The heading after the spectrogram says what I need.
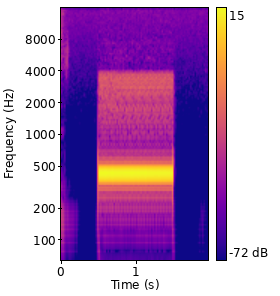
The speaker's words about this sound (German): ist jetzt gleich bei uns am Telefon. Wir rufen ihn jetzt mal an.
